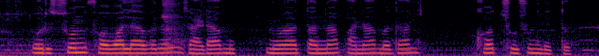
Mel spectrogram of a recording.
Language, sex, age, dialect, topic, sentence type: Marathi, female, 18-24, Southern Konkan, agriculture, statement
